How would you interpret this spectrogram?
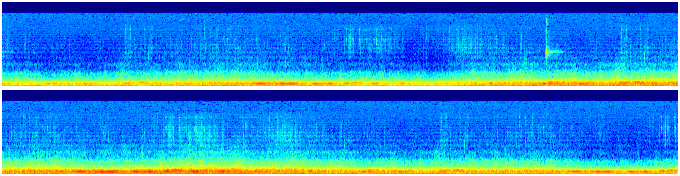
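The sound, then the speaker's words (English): A storm rumbles outside a snow shelter in a deep, continuous roar that holds steady for the whole stretch, swelling slightly at times, with no voices present. “Safe and secure from the storm outside.”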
